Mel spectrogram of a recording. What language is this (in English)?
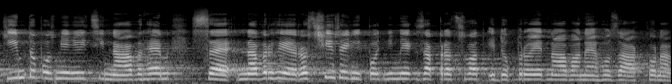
Czech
